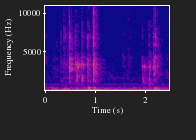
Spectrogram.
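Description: A few scattered keystrokes on a computer keyboard, entering a value into the software.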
